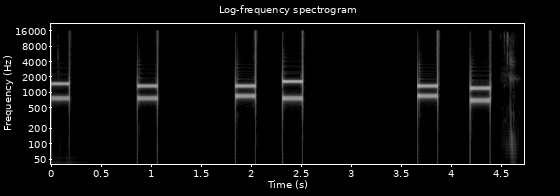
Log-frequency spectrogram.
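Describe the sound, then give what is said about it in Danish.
Six touch-tone keypad beeps as a phone number is dialed on a landline telephone, each a short clear two-note tone at uneven intervals, ending with a faint click. No voices. “så ringer vi skulle lige op til Frederik. Yes på vores fastnettelefon”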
